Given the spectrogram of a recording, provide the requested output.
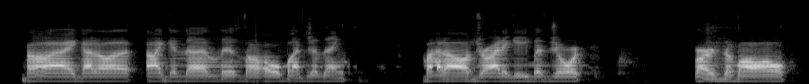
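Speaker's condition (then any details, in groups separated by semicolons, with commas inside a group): Total laryngectomy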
